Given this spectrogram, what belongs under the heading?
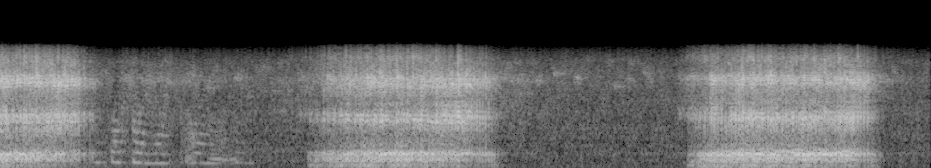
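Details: Heavy snoring likened to a horse: loud, rough snores about every three to four seconds, with a brief snort between them.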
